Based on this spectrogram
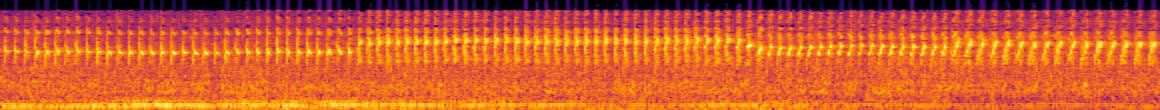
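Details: Fighter-style lovebird tutor song, played with soothing trickling water, meant to help birds copy long songs; an unbroken, very rapid metallic chatter of high pulses throughout, pitch stepping upward midway, with a low rumbling murmur underneath.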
